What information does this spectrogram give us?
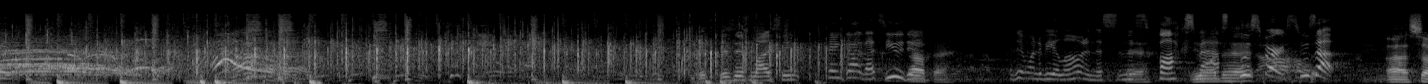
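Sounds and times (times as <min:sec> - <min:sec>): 
audience applause and cheering welcoming an NFL player at a Halloween show: 0:00.0 - 0:08.5
speech: 0:07.2 - 0:14.2.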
